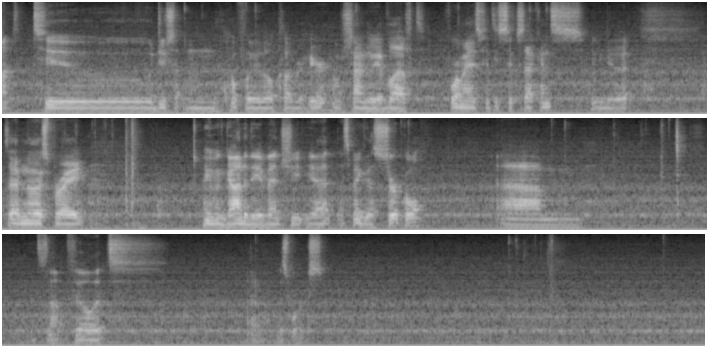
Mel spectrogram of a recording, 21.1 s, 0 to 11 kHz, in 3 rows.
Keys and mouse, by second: 1.8 click, 3.6 click, 5.5 click, 7.5-8.7 typing, 9.2-9.6 drag, 12.7-13.1 drag, 13.6 ctrl+z, 17.3-19.5 drag, 19.6 ctrl+z, 20.9 click.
